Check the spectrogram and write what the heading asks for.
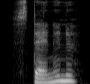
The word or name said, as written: standende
